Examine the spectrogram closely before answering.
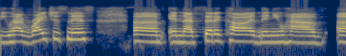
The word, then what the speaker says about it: Tzedakah: We're going to listen to Righteousness, and it's pronounced Sadak, and I'm going to play it again for you. Strong's H, 6666. Tzedakah. Tzedakah. So it's pronounced Tzedakah. I'm going to actually go click on it again just so that we know. It's Tzedakah. Okay?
